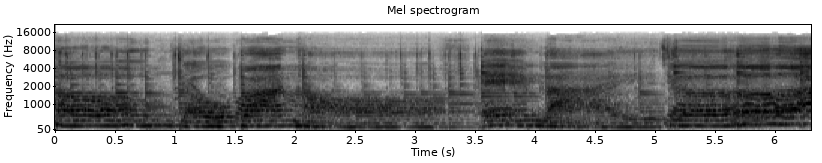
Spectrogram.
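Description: A women's choir singing a Vietnamese quan họ folk song together, with đàn nguyệt (moon lute) accompaniment. The melody is sung in phrases with short breaks between them.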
